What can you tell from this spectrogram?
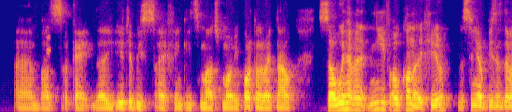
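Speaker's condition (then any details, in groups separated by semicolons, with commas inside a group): No condition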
